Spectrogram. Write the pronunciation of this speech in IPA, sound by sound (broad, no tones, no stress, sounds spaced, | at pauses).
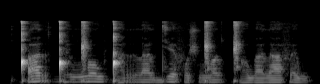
ǃʼ a r ɡ͡ǃ ɛ l ŋ͡ǁ ɔ w ɡ͡ǃ a r l a l dʲ ɛ f ɔ ʃ ŋ͡ǁ ɒ l ɡ͡ǁ ɒ w a l a f ɛ w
